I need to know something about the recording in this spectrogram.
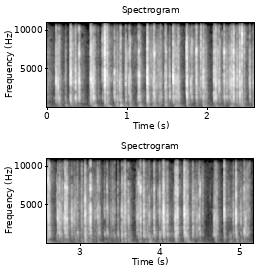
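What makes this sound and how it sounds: A full-size black plastic computer keyboard is held upright beside the mic while its keys are pressed and tapped with fingertips. A quick, irregular run of dry, bright plastic clicks follows, each dying away almost at once with only a faint low thump beneath, ending on a sharper, louder click.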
